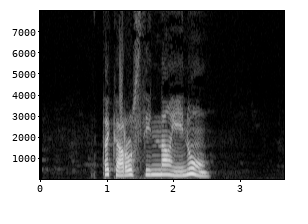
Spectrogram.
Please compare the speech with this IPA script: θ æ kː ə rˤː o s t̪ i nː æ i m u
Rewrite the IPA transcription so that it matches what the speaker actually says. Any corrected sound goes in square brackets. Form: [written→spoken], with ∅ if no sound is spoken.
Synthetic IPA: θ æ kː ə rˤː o s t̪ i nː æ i [m→n] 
